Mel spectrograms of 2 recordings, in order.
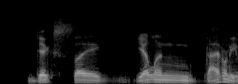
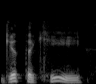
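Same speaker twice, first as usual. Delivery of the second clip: mock urgent line, drawn out and higher at the end; acted movie quote; 9 semitones higher, much slower than usual. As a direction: voice climbing high on the second part. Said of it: "so he actually goes".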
